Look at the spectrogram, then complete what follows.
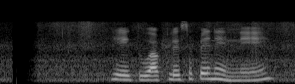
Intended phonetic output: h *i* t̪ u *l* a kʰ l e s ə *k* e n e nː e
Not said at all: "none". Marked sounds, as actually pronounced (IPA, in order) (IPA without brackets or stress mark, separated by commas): e, none, p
